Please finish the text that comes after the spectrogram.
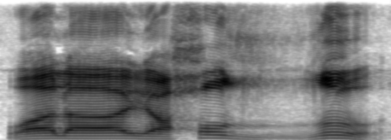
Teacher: Press the ZA. There is shadda on it. Press it for 1 second.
